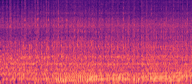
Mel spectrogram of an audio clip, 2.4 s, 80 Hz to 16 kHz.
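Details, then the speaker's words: 63-year-old abandoned boat's outboard motor, first run after revival, temperature 136–142: even, fairly fast idle with a steady buzzy drone and no knocks or misses; seems to idle high but runs smoothly. "It seems like it's idling really high."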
